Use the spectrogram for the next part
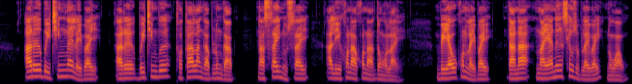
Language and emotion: Bodo, neutral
